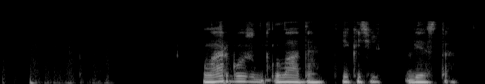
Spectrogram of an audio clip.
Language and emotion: Russian, neutral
